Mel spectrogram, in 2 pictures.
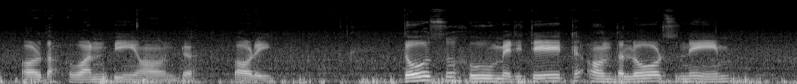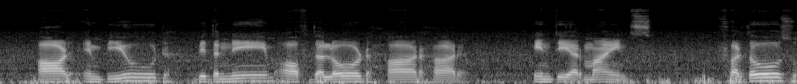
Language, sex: Punjabi, male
